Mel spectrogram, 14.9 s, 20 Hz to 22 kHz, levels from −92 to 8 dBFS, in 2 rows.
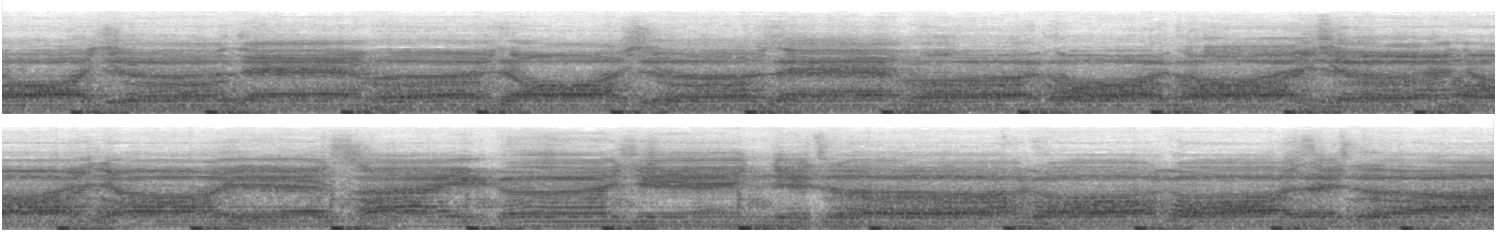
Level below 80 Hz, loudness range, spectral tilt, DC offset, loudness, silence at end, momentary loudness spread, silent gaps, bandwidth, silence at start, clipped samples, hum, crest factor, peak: -50 dBFS; 1 LU; -5.5 dB/octave; 0.3%; -20 LUFS; 0 s; 2 LU; none; 13 kHz; 0 s; under 0.1%; none; 14 dB; -6 dBFS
